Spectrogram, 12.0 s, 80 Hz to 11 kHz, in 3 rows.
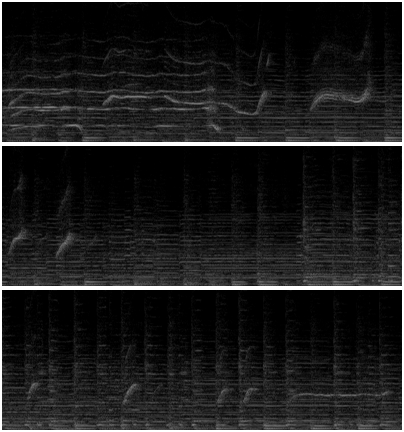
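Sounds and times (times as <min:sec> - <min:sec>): high whistle-like melody: 0:00.0 - 0:05.0, 0:07.0 - 0:12.0
plucked strings bouncing beat: 0:02.1 - 0:12.0.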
